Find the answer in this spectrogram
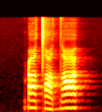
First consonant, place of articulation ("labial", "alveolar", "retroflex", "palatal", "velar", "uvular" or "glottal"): retroflex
